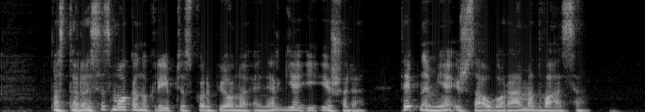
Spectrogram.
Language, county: Lithuanian, Vilnius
